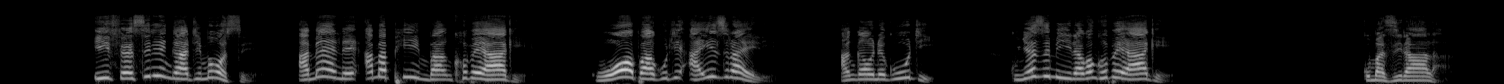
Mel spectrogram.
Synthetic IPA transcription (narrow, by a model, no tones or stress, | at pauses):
ifɛsiɾiŋɡat̬imɔsɛ̰ | amɛnɛʔamapʰimbaŋkʰɔpɛjaːk̬ɛ̰ | kuwɔpak̬ut̬iʔais̬ɾaɛlḭ | aŋɡaɔnɛk̬uːtḭ | kuɲɛzimiɾakwaŋkʰɔpɛjaːk̬ɛ̰ | kumaziɾaːla̰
